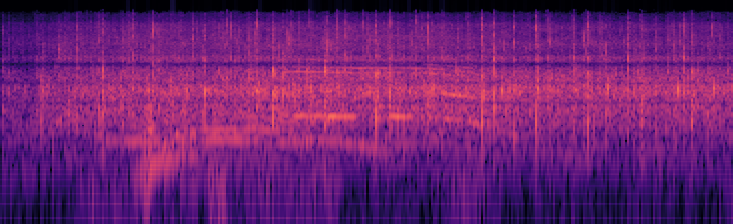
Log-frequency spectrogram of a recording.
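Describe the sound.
Audience clapping without pause, a dense crackle of many hands, while voices talk and call out over it.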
